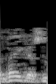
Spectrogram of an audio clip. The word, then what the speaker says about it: vagus: So we have something called the vagus nerve, pronounced just like Las Vegas, but spelled V as in Victor, V-A-G-U-S, and it attaches at the 10th cranial nerve, just behind, and it goes down both sides.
